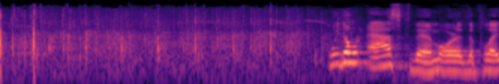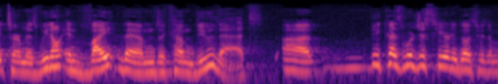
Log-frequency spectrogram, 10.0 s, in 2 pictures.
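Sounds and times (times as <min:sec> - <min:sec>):
room full of people applauding: 0:00.0 - 0:03.4
speech: 0:03.3 - 0:09.9.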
